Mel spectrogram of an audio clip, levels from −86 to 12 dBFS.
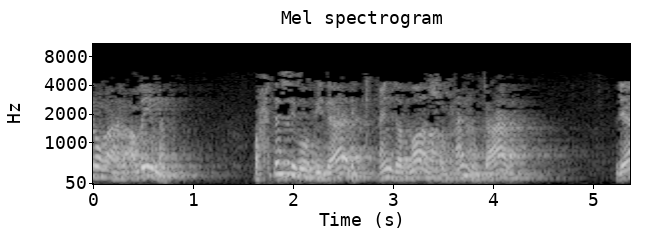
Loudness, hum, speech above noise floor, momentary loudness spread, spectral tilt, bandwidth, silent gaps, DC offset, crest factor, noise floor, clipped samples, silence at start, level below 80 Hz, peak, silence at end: -15 LUFS; none; 37 dB; 12 LU; -11 dB/octave; 5.8 kHz; none; under 0.1%; 14 dB; -51 dBFS; under 0.1%; 0 s; -64 dBFS; 0 dBFS; 0 s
